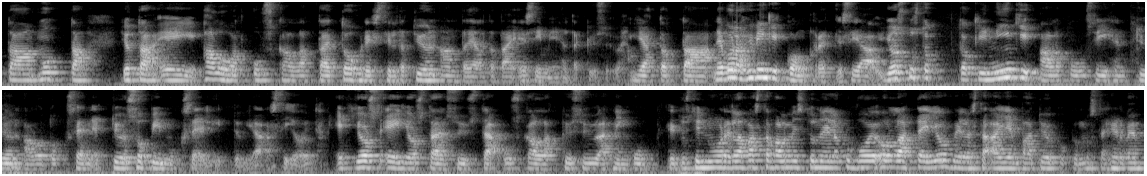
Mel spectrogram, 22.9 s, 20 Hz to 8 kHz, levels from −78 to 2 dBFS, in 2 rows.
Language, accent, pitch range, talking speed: Finnish, native, 140-170 Hz, 140 wpm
